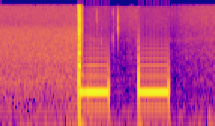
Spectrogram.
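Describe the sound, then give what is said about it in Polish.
A telephone tone sounds after a call is disconnected: two identical, evenly spaced mid-pitched beeps, each with a sharp click at its start, loud and clear over faint line hiss. “niespodziewanie skończyło się połączenie z Hanną Shen z Tajwanem”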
